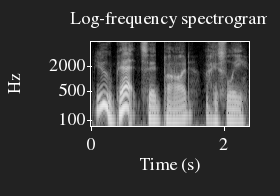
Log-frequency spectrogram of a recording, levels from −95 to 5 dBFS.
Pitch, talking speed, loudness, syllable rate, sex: 115 Hz, 125 wpm, -18 LUFS, 3.4 syllables/s, male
